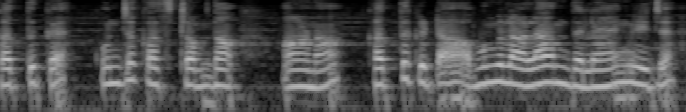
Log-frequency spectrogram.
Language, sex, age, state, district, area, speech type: Tamil, female, 18-30, Tamil Nadu, Kallakurichi, urban, spontaneous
